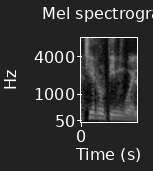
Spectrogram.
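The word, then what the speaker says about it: Chirrut Îmwe: El pack Rogue One, con Jyn Erso, Bodhi Rook, Cassian Andor, K2SO, Chirrut Imwe, que corrígeme si me equivoco. ¿Cómo se pronuncia Chirrut Imwe? ¿Lo estoy pronunciando bien esto, Juanma? – Sí, suena bien.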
